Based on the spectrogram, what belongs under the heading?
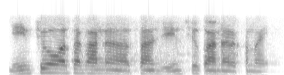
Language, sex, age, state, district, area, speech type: Sindhi, male, 45-60, Maharashtra, Mumbai Suburban, urban, conversation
